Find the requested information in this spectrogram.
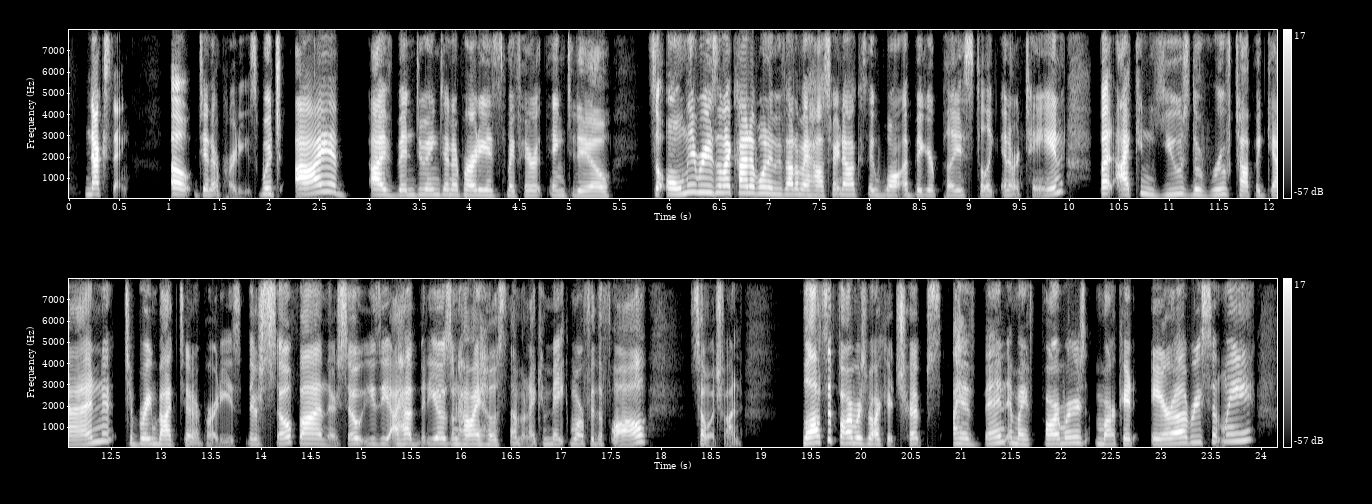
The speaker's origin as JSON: {"language": "English", "region": "Texas", "country": "United States", "said": "I am from Texas"}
